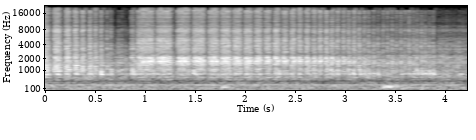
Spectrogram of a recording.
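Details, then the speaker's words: Gateway Solo 2500 laptop CD drive, which the owner says is not the healthiest, reading a CD-R restore disc possibly burned too fast: faint rapid rasping about three times a second while spinning and seeking, struggling to read. "Yeah, it's not a good sign. Oh. Yeah, we're not off to a good start, folks. Try it one more time. Ugh. I may have to redo this disc at a lower speed."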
